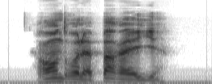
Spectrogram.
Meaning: 1. to return the favor [with à ‘to someone’] (in a favorable sense) 2. to pay back in kind, to pay back in someone's own coin, to get one's own back on [with à ‘someone’] (in an unfavorable sense)
- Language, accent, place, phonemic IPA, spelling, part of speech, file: French, France, Lyon, /ʁɑ̃.dʁə la pa.ʁɛj/, rendre la pareille, verb, LL-Q150 (fra)-rendre la pareille.wav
